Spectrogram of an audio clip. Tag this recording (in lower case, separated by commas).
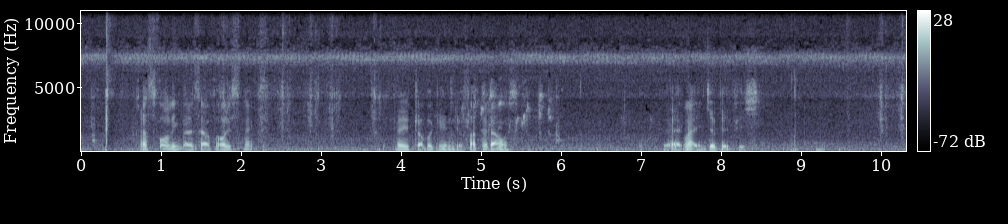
outside, rural or natural, bird song, speech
